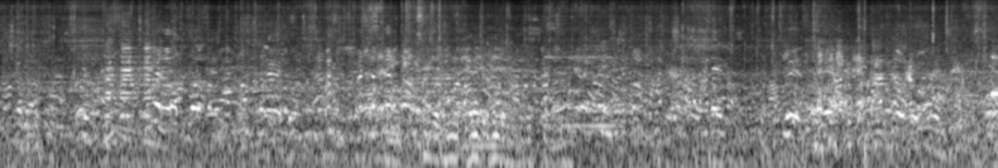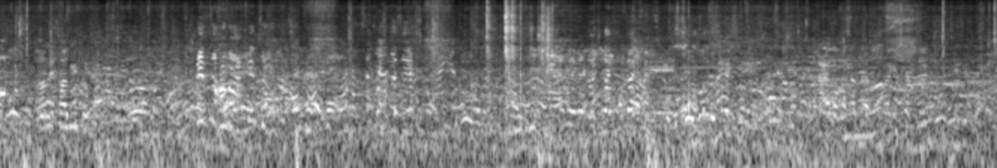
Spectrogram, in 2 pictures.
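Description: A crowd of men chatters and shouts excitedly outdoors nearby.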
